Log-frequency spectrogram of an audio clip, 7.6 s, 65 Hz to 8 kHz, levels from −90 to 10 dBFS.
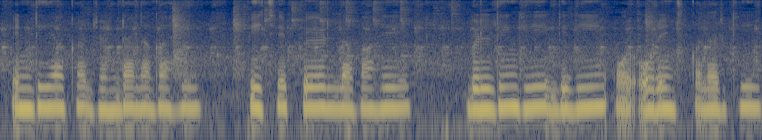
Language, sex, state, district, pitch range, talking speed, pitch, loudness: Hindi, female, Bihar, Jamui, 190-200 Hz, 125 wpm, 195 Hz, -22 LUFS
